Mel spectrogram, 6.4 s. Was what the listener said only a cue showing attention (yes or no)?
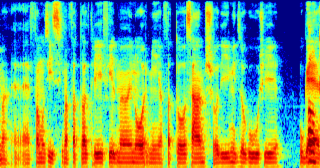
no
